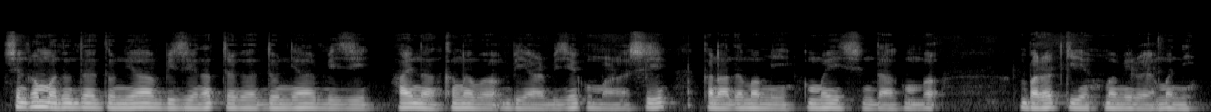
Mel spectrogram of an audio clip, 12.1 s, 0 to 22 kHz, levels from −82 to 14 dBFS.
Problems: none marked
